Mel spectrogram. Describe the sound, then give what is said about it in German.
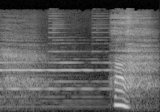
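A hearty yawn from a woman, a short voiced burst whose pitch slides downward, standing out briefly over a steady tonal background. “Bertha Knurr gähnte herzhaft.”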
